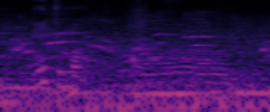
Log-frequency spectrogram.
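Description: Children's voices chattering and calling in the background, over a steady low hum.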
